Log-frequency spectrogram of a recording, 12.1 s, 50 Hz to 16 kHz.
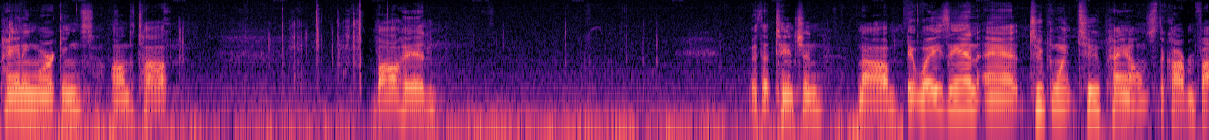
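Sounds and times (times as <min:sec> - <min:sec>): steady low rumble: 0:00.0 - 0:09.2.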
